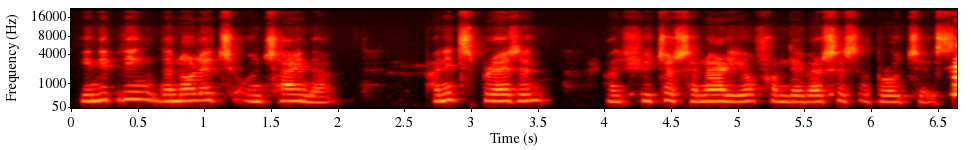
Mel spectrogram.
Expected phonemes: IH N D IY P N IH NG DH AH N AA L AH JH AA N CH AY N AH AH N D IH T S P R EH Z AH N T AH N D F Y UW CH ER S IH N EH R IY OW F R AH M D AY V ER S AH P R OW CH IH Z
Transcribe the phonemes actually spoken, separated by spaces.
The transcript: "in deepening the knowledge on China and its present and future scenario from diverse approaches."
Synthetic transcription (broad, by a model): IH N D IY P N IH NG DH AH N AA L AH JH AA N CH AY N AH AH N IH T S P R EH Z AH N T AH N F Y UW CH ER S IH N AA R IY OW F R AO M D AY B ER S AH P R OW CH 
